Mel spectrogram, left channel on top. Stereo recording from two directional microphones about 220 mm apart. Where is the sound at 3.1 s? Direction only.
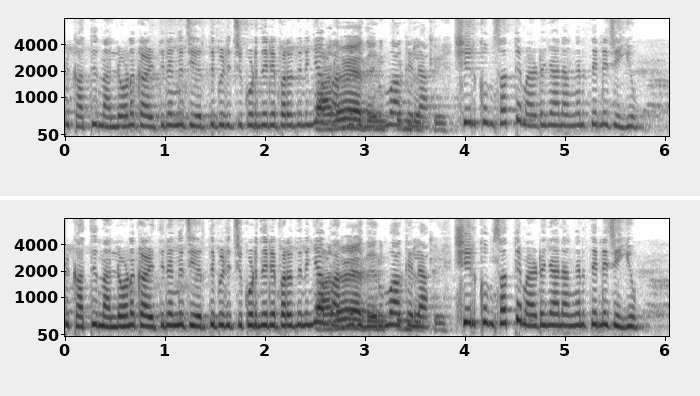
30° right (ahead or behind).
